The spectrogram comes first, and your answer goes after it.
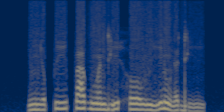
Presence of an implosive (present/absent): absent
